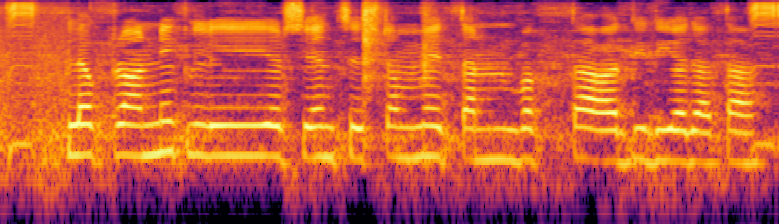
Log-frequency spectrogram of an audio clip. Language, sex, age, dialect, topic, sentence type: Hindi, male, 25-30, Awadhi Bundeli, banking, statement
